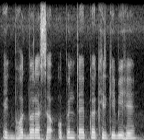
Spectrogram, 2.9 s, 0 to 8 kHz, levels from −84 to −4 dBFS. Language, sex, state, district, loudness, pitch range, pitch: Hindi, male, Assam, Kamrup Metropolitan, -17 LUFS, 145-155 Hz, 150 Hz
